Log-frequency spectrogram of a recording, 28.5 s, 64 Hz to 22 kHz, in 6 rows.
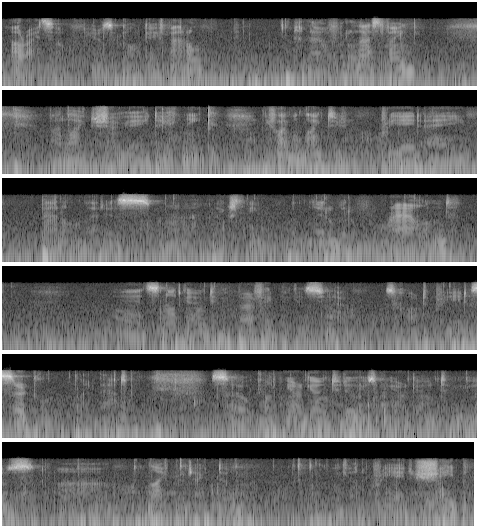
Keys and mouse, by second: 3.0 KP_1, 6.6 Tab, 9.0 k, 21.5 Tab, 26.6 shift+a.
